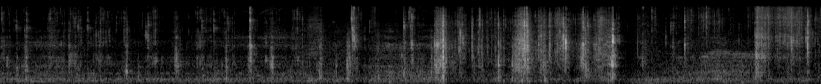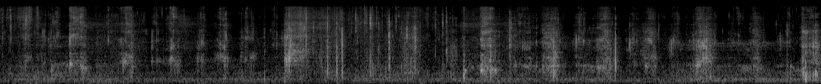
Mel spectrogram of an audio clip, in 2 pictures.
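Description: Crunching bites and chewing of a very crispy deep-fried pork cutlet (tonkatsu), the breading crackling with each bite. The loudest crunches come around five seconds in and again around eight and eleven seconds.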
